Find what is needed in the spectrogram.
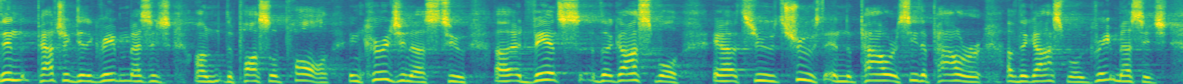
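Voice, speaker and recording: A man with an American accent speaks at a fairly slow pace in a high pitch, his loudness very even. His intonation is fairly even, and there is noticeable background noise. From Missouri, US Midwest. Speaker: pastor. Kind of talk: sermon. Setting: church.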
